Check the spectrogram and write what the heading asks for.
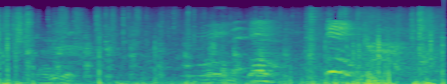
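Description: A dog moving about with an action camera strapped to its back: the harness rubs and knocks against the camera's microphone, making a steady low rumble with many small knocks.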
